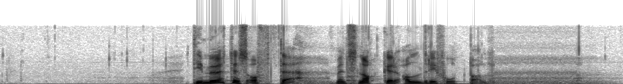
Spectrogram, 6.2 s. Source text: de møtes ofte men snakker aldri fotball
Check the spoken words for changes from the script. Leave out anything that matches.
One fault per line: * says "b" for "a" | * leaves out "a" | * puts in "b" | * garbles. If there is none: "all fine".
all fine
